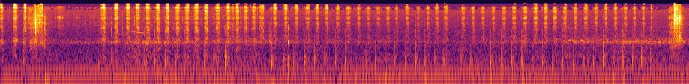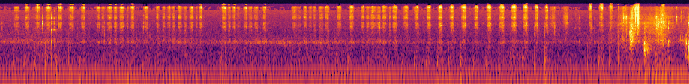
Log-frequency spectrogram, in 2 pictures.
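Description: Faint scratching of a Faber-Castell Pitt Pastel pencil on Pastelmat paper in quick, repeated short strokes, several a second. There is one louder tap about halfway through.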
